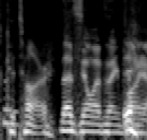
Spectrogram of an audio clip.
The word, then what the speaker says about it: Qatar: And so I was I think it's pronounced Qatar, sir. Not really. If you're in the U.S., Qatar.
